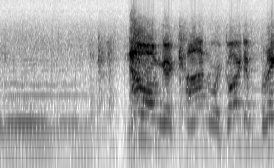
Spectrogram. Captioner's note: crash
